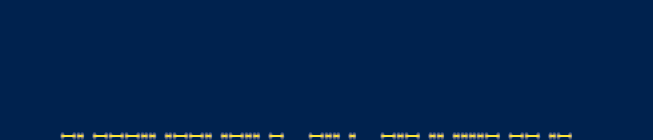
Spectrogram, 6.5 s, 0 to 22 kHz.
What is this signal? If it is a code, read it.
Morse code, heard as a keyed tone, about 32 wpm, 700 Hz. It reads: N8PLT DE KI4MA
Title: USA Callsign DE Callsign - 5 Characters - 30wpm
